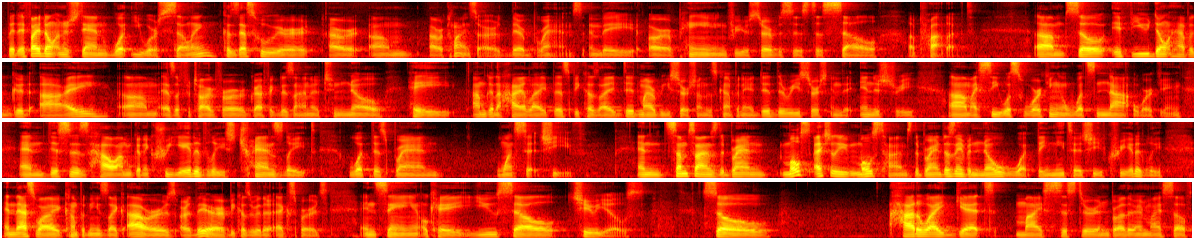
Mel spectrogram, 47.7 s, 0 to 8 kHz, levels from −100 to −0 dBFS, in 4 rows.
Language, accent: English, American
